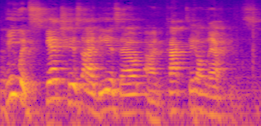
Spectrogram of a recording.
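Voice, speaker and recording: A man telling a comic tall tale on stage in a theatrical, mock-serious way with dramatic pauses. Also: a little high, sing-song, a bit bright. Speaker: humorous contest speaker. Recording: roomy hall, distant mic, faint noise.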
